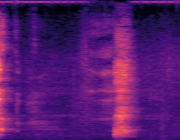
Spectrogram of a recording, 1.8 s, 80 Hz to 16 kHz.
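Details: 8-month-old infant with a bad cough: two short, sharp cough bursts.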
